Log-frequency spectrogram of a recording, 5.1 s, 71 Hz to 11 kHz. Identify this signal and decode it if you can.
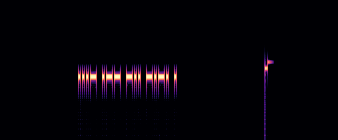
Morse code, heard as a keyed tone, about 38 wpm, 700 Hz. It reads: VWDCE
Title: Code Groups - 5 Letters - 40wpm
